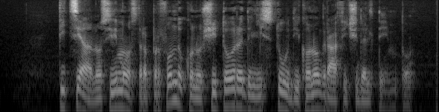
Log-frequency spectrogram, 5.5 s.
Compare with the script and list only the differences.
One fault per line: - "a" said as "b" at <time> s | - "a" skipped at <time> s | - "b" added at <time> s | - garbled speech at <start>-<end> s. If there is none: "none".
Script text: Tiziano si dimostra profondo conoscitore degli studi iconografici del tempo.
none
